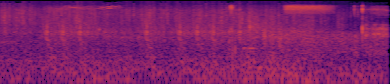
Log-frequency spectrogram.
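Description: Explosions in the Wii game Twilight Princess form a faint, continuous low rumble with crackling bursts rolling through it at a distance.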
